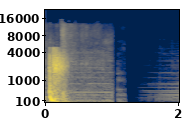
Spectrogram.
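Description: A single sharp whack at the start, dying away quickly. The sound then cuts off to dead silence about a second in.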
